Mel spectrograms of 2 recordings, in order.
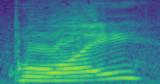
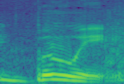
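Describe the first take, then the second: First: It sounds like boy, in one syllable. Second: It sounds like boo-ee, in two syllables. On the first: This is how British speakers say it. "British people say boy?" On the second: This is how American speakers say it. "They don't say buoy. Apparently Americans are weirdos for saying buoy"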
